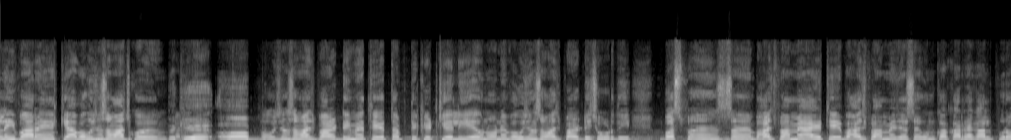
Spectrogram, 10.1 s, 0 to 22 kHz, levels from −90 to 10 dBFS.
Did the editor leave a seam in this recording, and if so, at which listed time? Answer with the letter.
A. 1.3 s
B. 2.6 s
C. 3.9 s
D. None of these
B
